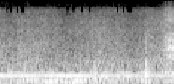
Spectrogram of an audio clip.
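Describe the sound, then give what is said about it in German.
Continuous rushing water of the Pacific washes around a moving boat, its stern waves crossing the ocean waves, a low engine drone running steadily underneath, with a couple of soft splashes and a brief louder surge at the end. “sah einen Moment lang auf die Heckwellen, die sich mit den Wellen aus dem Pazifik kreuzten.”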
